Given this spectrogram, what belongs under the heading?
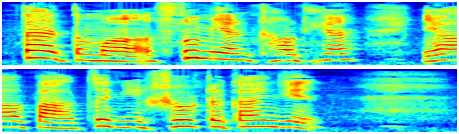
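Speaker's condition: Cerebellar atrophy, hereditary; cannot manage stairs or go out alone since COVID

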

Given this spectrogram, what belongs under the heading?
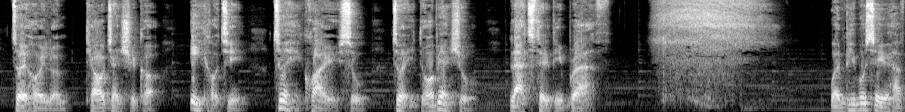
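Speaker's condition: No condition

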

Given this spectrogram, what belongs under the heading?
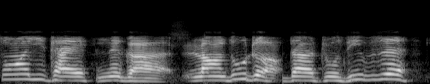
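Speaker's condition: Cerebellar atrophy; onset age 14 to 15, possibly head trauma, nearly paralyzed, cannot care for self, disabled; age 44, about 30 years since onset, fully dependent on 76-year-old mother for daily care; speech sounds somewhat different from ordinary people

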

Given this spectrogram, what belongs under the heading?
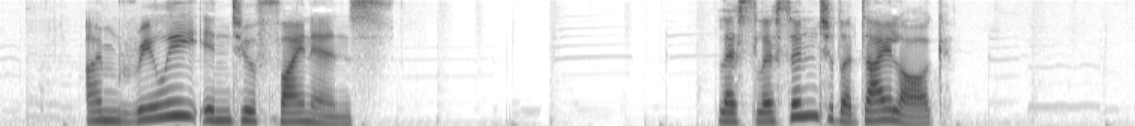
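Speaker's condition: No condition

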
